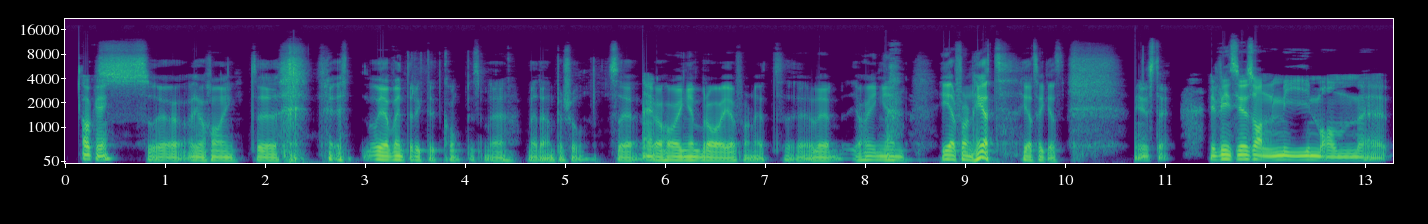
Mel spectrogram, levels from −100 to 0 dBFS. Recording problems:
none

